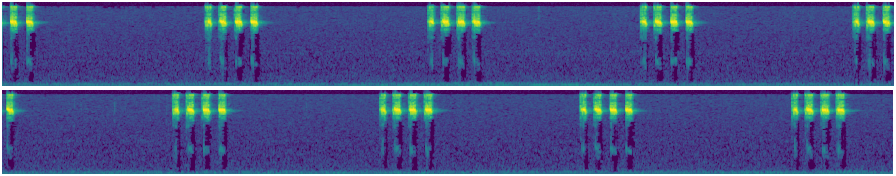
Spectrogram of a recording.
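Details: A Loxoblemmus cricket (알락귀뚜라미) sings short, high, trilled chirps of three or four pulses, repeated about every two seconds.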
